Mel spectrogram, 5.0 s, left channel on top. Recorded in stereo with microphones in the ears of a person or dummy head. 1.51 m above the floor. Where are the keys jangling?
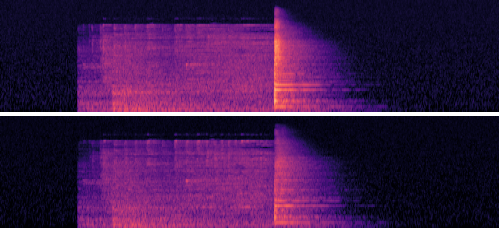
15° left (ahead or behind), 2 m; by 3.0 s 25° right (ahead or behind), 3 m.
